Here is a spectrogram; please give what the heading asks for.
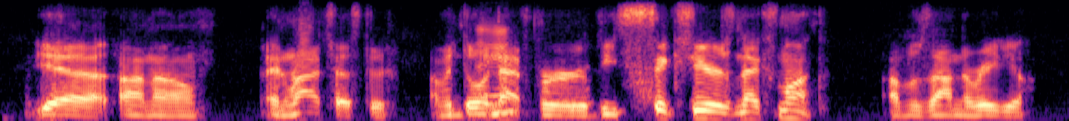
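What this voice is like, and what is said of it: Good radio voice. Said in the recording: “such a good radio voice”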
